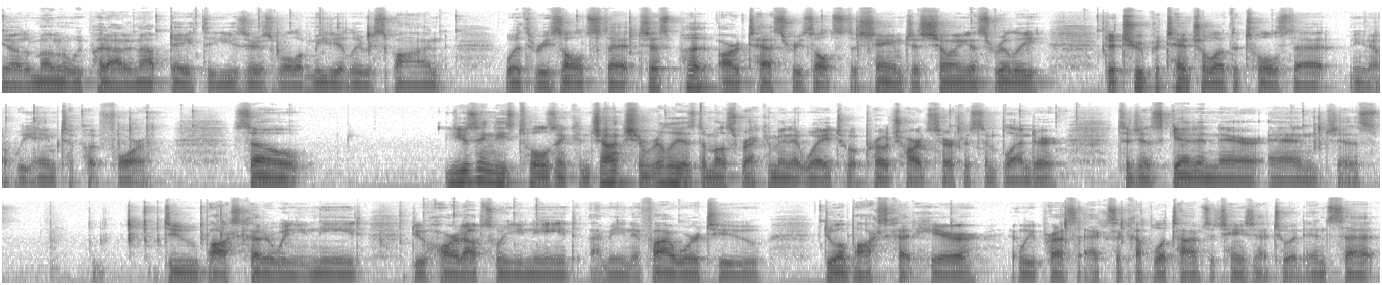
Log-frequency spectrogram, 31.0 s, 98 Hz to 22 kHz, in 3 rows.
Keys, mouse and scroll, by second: 1.0 click, 1.4 middle click, 2.1 shift+middle click, 2.4 scroll up 2, 2.7 q, 3.2 click, 3.8-4.2 scroll down 1, 4.2 click, 4.4 s, 4.6 z, 6.0 click, 6.3 h, 6.9 click, 7.2 alt+m, 8.1 ctrl+click, 8.5-9.5 scroll up 3, 9.5 click, 9.9-10.2 scroll down 2, 10.3 shift+middle click, 10.8 click, 11.3 alt+a, 11.7 click, 12.4 click, 15.9 x, 17.3 click, 17.5 alt+a, 17.8 click, 18.2 alt+m, 19.0 ctrl+click, 19.4-20.0 scroll up 1, 20.0 click, 20.2 alt+a, 20.5 click, 21.6 KP_1, 22.3 KP_3, 23.8 middle click, 24.5 middle click, 24.7 scroll up 3, 25.7 click, 28.6 x, 29.1 x.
